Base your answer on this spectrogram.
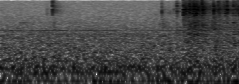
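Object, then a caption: Hard soap bar. A snap-off utility knife blade scores and scrapes a turquoise solid hard soap bar held in both hands, flaking off small chips. After near silence with a single faint, bright scratch, the scraping builds into dense, crisp, high-pitched rasping that stays loud to the end.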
